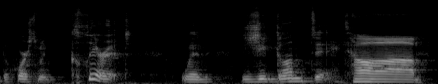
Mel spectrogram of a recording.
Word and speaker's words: Gigante: And then all 6 men climb into the ring, but the Horsemen clear it when Gigante Going hard G.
